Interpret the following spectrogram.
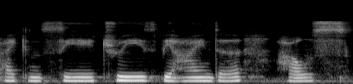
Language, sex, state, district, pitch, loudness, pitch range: English, female, Nagaland, Kohima, 165 Hz, -16 LUFS, 160-170 Hz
